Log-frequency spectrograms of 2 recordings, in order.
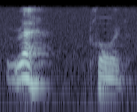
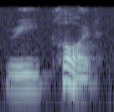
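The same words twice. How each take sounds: First: The stress is on the first syllable. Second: The stress is on the last syllable. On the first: It is the noun. "For the noun, it is record" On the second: It is the verb. "Record is a verb, so it's record"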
